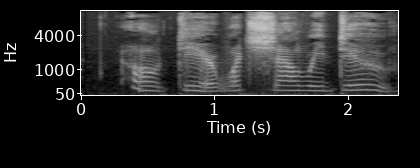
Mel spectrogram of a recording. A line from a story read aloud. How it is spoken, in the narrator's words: said Eliza mournfully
